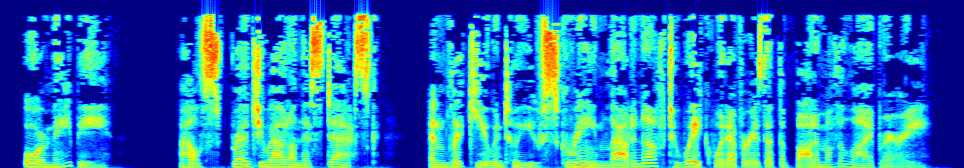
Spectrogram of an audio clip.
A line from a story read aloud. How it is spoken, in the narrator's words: whispered in my ear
